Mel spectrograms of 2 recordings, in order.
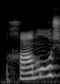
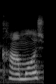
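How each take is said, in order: First: The first sound is a throaty fricative. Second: The first sound is an aspirated stop. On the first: The speaker calls it right. "खामोश word होता है" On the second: The speaker calls it wrong. "खामोश word नहीं होता है"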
